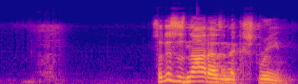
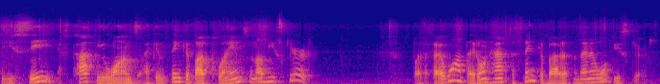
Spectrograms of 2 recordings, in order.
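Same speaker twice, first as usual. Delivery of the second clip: soft, calm, reassuring; father gently teaches his daughter, softly; gentle explanation; 12 dB quieter, faster than usual. Real, not acted.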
